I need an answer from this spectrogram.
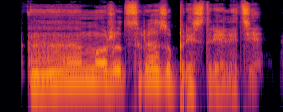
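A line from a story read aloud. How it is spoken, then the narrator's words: Barely audible reply. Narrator (Russian): едва слышно отозвался один из них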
